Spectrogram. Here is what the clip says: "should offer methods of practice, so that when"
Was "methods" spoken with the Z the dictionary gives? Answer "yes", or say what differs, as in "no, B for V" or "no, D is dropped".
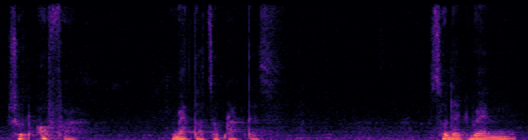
no, S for Z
